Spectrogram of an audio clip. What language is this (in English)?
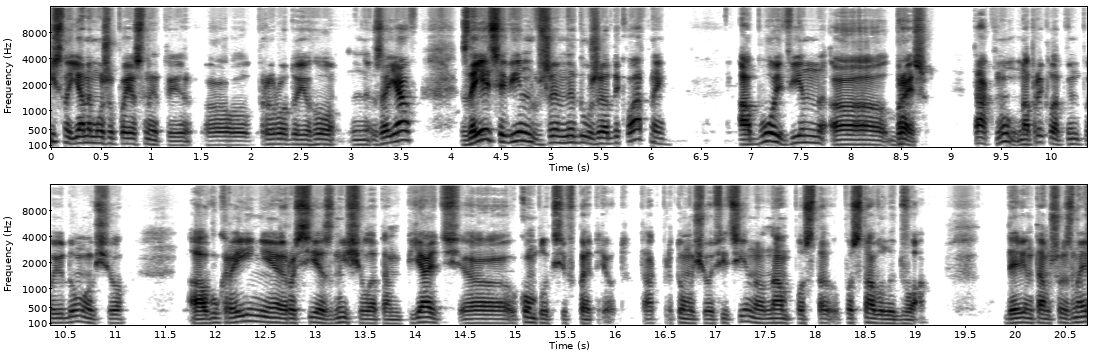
Ukrainian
